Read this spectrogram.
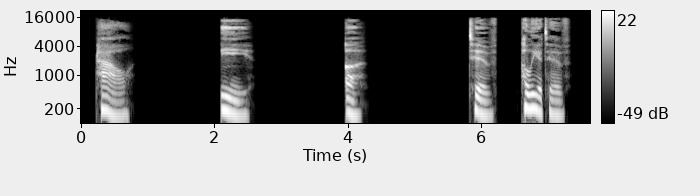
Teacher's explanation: Stress pal and keep eative smooth.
